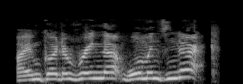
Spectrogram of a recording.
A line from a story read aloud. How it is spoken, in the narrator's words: Landon bellowed a few minutes later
